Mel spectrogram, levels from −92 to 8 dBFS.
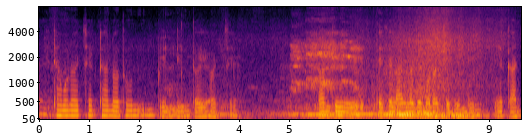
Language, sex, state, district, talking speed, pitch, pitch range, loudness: Bengali, male, Jharkhand, Jamtara, 130 wpm, 135 Hz, 120-160 Hz, -18 LUFS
